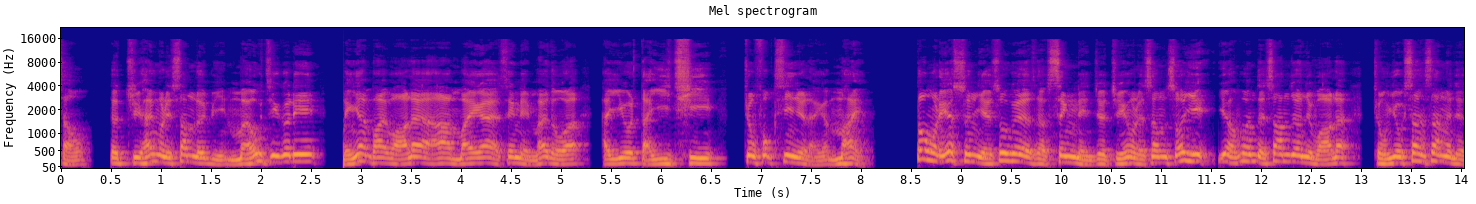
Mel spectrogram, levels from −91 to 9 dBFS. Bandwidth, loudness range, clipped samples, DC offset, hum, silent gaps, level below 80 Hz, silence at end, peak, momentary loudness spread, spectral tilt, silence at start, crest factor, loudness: 16.5 kHz; 2 LU; under 0.1%; under 0.1%; none; none; -60 dBFS; 0 s; -8 dBFS; 6 LU; -6 dB/octave; 0 s; 12 dB; -20 LUFS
